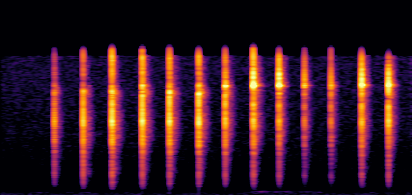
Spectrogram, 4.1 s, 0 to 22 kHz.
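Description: A small, round, dark blue glossy glazed knob, ceramic or possibly glass, is tapped 13 times with a thin metal pin. Each tap is a sharp, bright tick that dies away almost instantly, with no low body. The taps come in a fairly steady but slightly uneven rhythm over a quiet background.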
